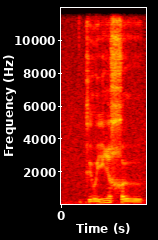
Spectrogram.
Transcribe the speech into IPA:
kʲ ʊ j i χ ɯ

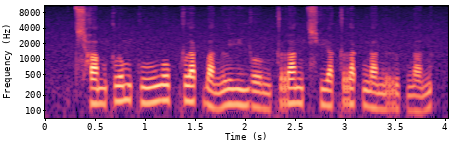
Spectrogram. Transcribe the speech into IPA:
t͡ɕʰ a˥˩ m k l o˥˩ m k uː˦˥ w oː˥˩ p̚ k l a˥˩ k̚ w a˩˦ n l iː˧ j ɤː˨˩ ŋ k r a˥˩ n t͡ɕʰ i˧ a̯ k r a˥˩ k̚ ŋ a˧ n r u˨˩ k̚ ŋ a˩˦ n

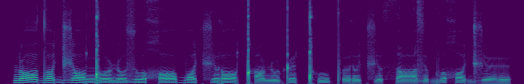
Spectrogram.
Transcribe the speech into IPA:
ɳ ɔ d ɔ d͡ʒ ɔ ŋ͡ǃ o ɳ o z u χ ɔ b ɔ t͡ʃ ɵ ɾ ɔ ǃʰ ɑ ɳ u ʈ ø ǃʰ u pʼ ɵ ɾ ɵ t͡ʃ ɵ θ ɑ z ɵ b u χ ɔ d͡ʒ ø

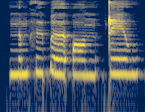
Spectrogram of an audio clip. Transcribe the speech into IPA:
n ə˧˥ m h ɨ˧˥ ɓ əː˧ ʔ ɔ˧ n | ʈ e˧ w

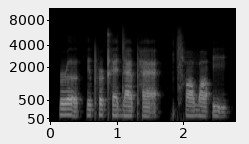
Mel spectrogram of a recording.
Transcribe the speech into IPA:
ɹ ə | ɪ pʰ ə˞ kʰ ɛ d æ pʰ æ | t͡sʰ ɑ β ɑ ʔ i

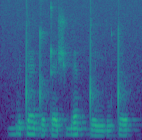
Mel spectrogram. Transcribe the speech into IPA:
b ɘ˦ t ɛ˦ d ɵ˨ ʈ ɛ˨ ʃ b ɛ˦ b t ɘ˨ nʲ ə˨ w t ə˦

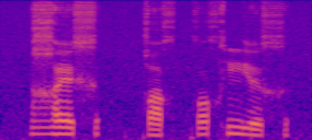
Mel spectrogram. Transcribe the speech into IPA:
ʁ ɛ x | q ɔ x k ɔ x nʲ œ x

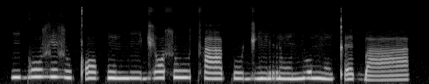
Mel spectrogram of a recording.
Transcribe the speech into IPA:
i˨ ɡ oː˦ z ɪ˦ z u˨ kʼ ɔ˨ k ũ˨ ŋ iː˨ d͡ʒ ɔ˦ s uː˦ tʰ aː˨ k u˨ d͡ʒ ĩ˨ r ũ˨ ɲ o˦ ŋ ũ˨ kʼ ɛ˦ ɡ͡b aː˨˦

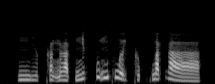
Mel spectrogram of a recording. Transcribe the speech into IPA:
ŋ i̤˨˩ ə̯ k a̰˧˨ ŋ ɣ a˨˩ k̚ ɲ a˦˥ k̚ ʔ ṵ˧˥ ŋ k w ə̰˧˨ j k ə˨˩ p̚ k w a˦˥ k̚ ɣ a̤ː˨˩

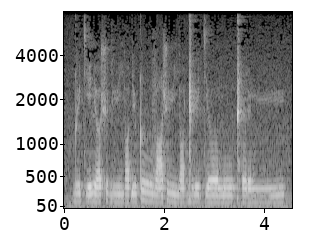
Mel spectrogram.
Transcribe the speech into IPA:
ɖ ʉ tʲ e lʲ ɔ ʃ ʉ ɡ yː j ɔ ɗ y ʈ uː v ɑ ʃ yː j ɔ ɡ͡ǁ ʉː tʲ oː n̪ uː ǁʰ o ɾ ø m yː

